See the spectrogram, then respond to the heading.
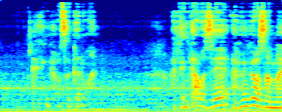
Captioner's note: whispers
